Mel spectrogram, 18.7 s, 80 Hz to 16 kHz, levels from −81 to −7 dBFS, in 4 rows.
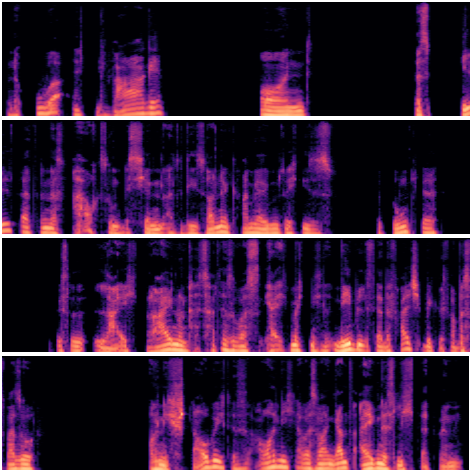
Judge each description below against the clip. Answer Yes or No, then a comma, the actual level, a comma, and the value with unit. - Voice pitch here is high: No, low, 110 Hz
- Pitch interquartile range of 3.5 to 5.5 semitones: Yes, average, 3.9 semitones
